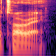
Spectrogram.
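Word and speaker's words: Touré: it's spelled Toure with an accent on the E. It's either Tori or Torre. Right? Because of the accent on the E, I'm gonna go Torre.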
